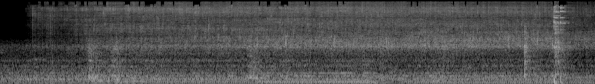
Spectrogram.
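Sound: mixing pizza topping with broccoli and cheese

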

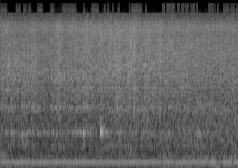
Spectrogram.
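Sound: meat frying and stirring over high heat

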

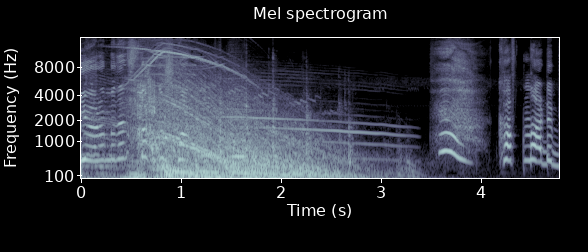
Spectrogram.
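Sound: cartoon cat meowing

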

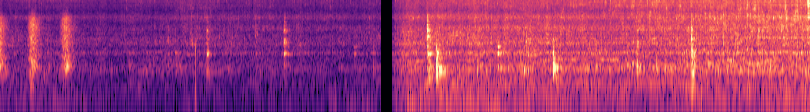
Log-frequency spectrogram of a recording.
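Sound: vegetables frying and being stirred in oil

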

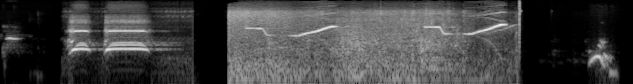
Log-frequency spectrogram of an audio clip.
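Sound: train whistle sound effect

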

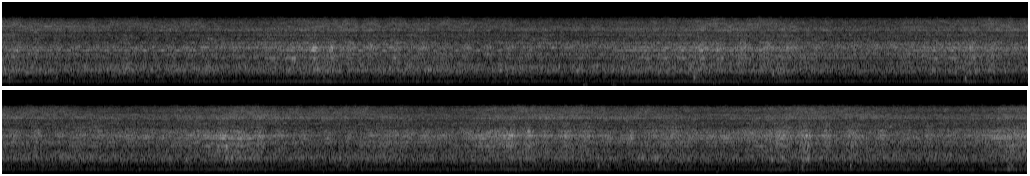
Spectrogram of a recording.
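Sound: hair dryer drying paint on Tyvek envelope

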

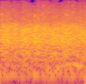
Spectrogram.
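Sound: applause

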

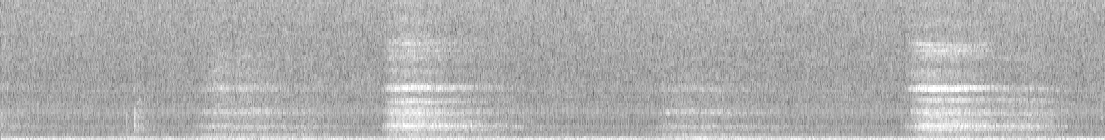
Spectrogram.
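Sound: big deep breaths during seated chair yoga

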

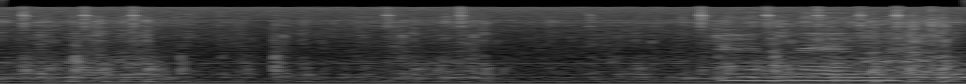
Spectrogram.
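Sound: sewing machine stitching cloth doll

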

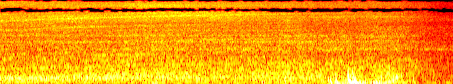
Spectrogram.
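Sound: underground train departing from platform

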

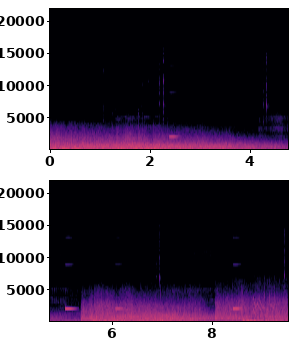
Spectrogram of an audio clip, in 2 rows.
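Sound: artillery bombardment in the video game Command Ops 2

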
